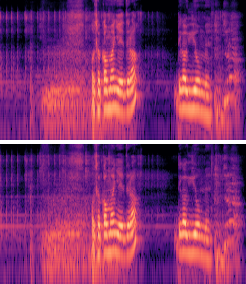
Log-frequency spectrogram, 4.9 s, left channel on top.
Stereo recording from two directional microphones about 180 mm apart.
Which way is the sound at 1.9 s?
20° left (ahead or behind).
